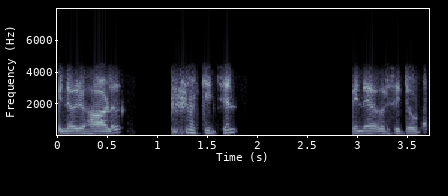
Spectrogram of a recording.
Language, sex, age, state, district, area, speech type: Malayalam, female, 30-45, Kerala, Kozhikode, urban, conversation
